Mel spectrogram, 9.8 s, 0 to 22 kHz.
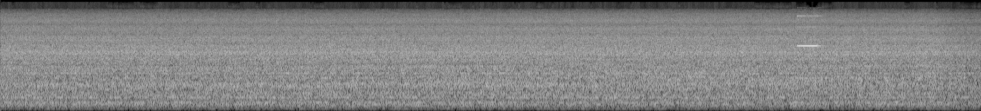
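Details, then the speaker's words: Amcor AC12 12000 BTU portable air conditioner in fan mode on high speed; steady, even rush of air with no rattles or ticking, smooth fan running normally. "So that's the fan mode at its low speed setting. Medium. And high."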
